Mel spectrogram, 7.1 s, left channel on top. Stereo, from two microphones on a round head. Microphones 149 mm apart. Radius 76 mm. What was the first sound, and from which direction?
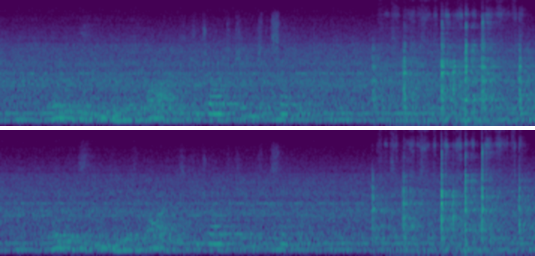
A man speaking, 75° right (ahead or behind).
